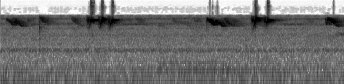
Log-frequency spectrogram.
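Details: Forest hummingbird twittering: groups of sharp, very high ticks and brief downslurred squeaks, coming in bursts about every one to two seconds, against a constant soft background hiss.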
